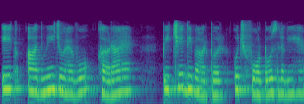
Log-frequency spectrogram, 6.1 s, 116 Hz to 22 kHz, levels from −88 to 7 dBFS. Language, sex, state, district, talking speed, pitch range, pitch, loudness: Hindi, female, Himachal Pradesh, Shimla, 140 wpm, 205-240 Hz, 220 Hz, -18 LUFS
